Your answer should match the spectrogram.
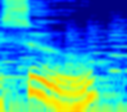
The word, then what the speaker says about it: Soo: And finally, sue, which just means hand, though it's the Americanized pronunciation.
